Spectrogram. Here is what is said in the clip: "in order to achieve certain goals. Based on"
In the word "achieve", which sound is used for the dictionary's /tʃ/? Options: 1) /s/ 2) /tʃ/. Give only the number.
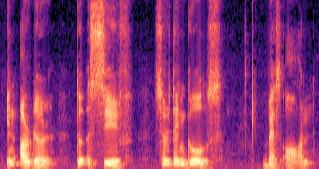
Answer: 1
